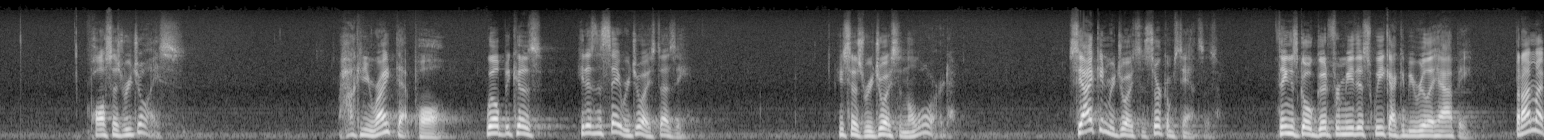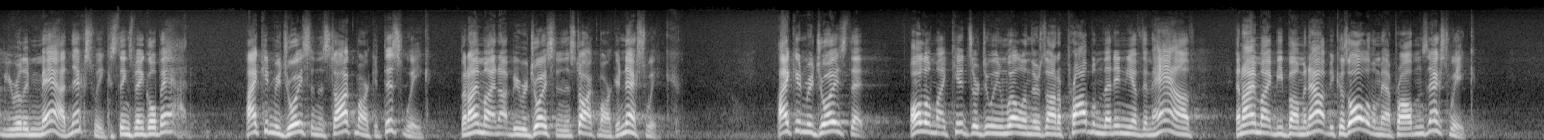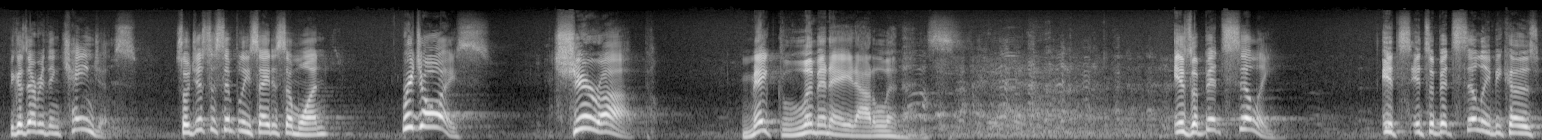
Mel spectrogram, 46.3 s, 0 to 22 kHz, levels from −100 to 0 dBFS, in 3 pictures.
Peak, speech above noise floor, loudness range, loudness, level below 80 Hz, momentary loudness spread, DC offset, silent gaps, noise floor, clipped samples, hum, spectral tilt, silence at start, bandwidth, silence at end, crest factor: 0 dBFS; 38 dB; 5 LU; -17 LUFS; -58 dBFS; 15 LU; under 0.1%; none; -55 dBFS; under 0.1%; none; -4.5 dB/octave; 0.9 s; 15 kHz; 0 s; 18 dB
